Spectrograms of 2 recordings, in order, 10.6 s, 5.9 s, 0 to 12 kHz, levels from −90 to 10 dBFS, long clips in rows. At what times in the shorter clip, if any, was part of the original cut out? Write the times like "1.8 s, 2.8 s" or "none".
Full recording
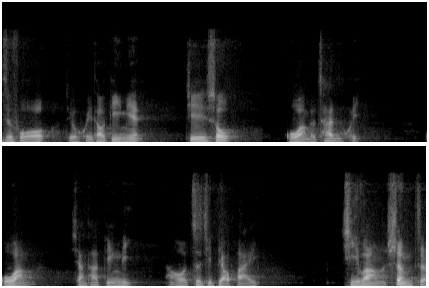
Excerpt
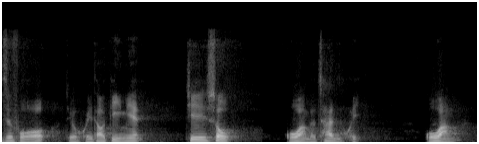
none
